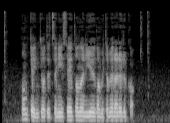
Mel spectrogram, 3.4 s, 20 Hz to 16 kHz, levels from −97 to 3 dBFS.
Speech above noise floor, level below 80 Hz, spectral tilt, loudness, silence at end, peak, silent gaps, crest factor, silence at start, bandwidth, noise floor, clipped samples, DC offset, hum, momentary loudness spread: 33 dB; -58 dBFS; -6.5 dB/octave; -22 LUFS; 0.75 s; -6 dBFS; none; 16 dB; 0.4 s; 11.5 kHz; -55 dBFS; under 0.1%; under 0.1%; none; 8 LU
